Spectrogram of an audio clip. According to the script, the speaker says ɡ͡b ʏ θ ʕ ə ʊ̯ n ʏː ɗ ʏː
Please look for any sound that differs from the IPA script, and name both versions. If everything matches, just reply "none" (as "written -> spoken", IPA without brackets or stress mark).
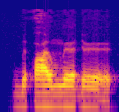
n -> m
